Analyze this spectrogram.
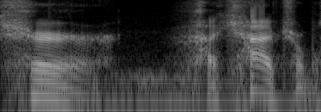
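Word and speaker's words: hir: is the subject and possessive pronoun and is pronounced hair I got trouble saying this maybe it's the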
